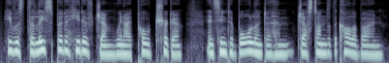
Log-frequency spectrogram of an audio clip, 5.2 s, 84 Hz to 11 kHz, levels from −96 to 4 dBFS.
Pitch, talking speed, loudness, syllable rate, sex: 185 Hz, 265 wpm, -19 LUFS, 6.1 syllables/s, female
